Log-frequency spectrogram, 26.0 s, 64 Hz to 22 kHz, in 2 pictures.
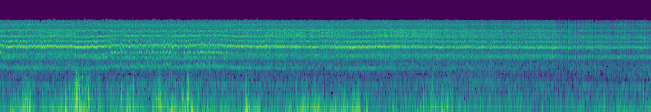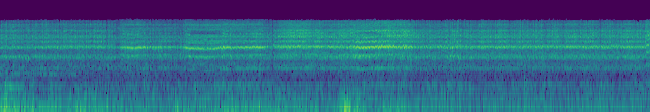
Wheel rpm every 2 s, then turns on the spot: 160, 160, 170, 160, 160, 160, 160, 160, 160, 170, 160, 170, 170.
none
